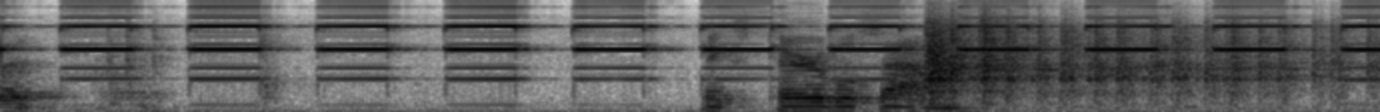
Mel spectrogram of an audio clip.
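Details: Newly replaced blinker flasher relay on a bobber motorcycle, tested before reassembly: shrill beep pulsing evenly about once a second in step with the indicators; the relay works but chirps loudly, later muffled somewhat with electrical tape.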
